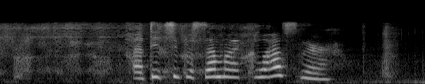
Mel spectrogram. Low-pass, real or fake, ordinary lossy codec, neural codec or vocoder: 7.2 kHz; fake; Opus, 24 kbps; codec, 16 kHz, 0.8 kbps, ZipCodec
